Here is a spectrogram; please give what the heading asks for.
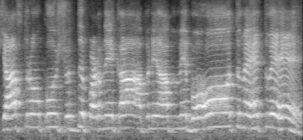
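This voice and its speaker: A man's voice: very high-pitched, level tone, a little slow, vocal fry, pushed and bright, roomy sound. A man, a preacher giving a sermon who explains a verse phrase by phrase and asks the listeners rhetorical questions. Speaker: Jain preacher.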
